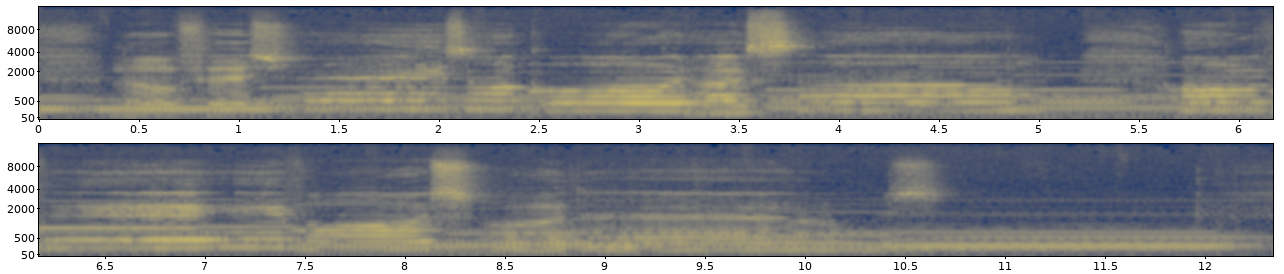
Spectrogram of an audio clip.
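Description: A man singing a slow liturgical psalm refrain, accompanied by sustained chords on an electronic keyboard.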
